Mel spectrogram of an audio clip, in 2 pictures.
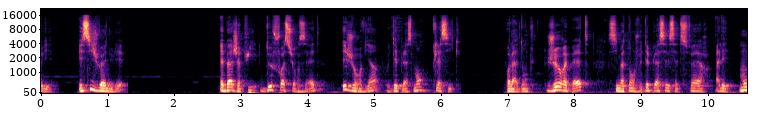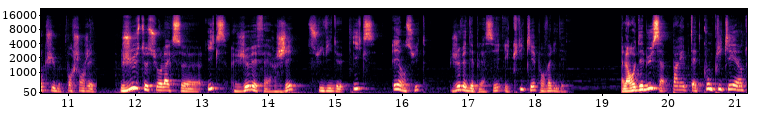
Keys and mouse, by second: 5.3 middle drag, 5.8 g, 6.6 middle drag, 8.0 middle drag, 8.8 shift+middle click, 9.7-10.2 drag, 10.2 shift+middle drag, 10.9 middle click, 13.7 g, 18.0-19.3 middle drag.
